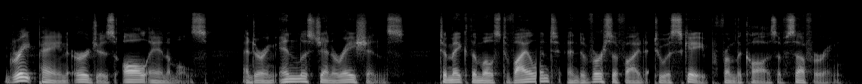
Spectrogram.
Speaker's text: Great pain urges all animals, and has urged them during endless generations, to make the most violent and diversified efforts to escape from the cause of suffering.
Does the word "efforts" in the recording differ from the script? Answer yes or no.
yes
